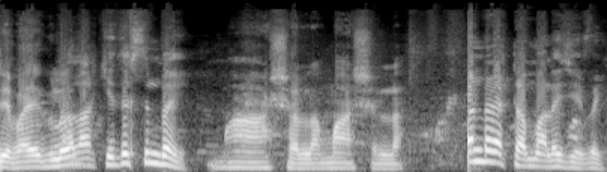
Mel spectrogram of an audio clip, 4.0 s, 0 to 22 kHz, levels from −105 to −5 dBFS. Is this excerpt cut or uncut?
cut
